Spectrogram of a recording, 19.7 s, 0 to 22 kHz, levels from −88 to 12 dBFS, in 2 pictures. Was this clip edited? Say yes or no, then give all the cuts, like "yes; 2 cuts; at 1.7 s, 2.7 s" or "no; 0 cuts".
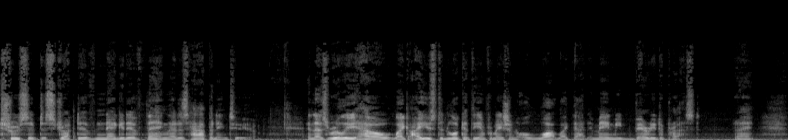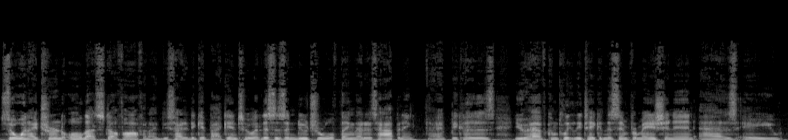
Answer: yes; 2 cuts; at 13.1 s, 15.0 s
